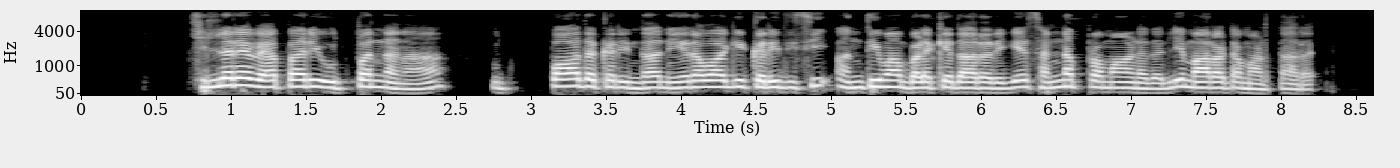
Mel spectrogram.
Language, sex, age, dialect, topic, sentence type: Kannada, male, 18-24, Mysore Kannada, agriculture, statement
